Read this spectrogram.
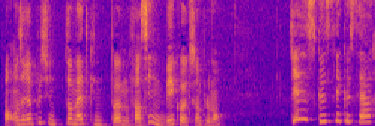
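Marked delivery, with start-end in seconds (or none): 3.9-5.0 surprised. Real, not acted. Puzzled at a card's berry.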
